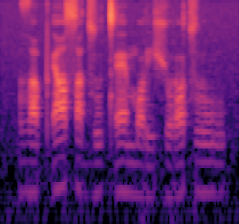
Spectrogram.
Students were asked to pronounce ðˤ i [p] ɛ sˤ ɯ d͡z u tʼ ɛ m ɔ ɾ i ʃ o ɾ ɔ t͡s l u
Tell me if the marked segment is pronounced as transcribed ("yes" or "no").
no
